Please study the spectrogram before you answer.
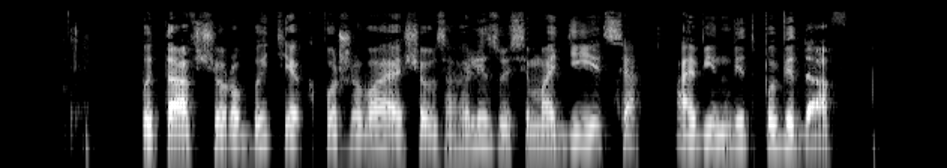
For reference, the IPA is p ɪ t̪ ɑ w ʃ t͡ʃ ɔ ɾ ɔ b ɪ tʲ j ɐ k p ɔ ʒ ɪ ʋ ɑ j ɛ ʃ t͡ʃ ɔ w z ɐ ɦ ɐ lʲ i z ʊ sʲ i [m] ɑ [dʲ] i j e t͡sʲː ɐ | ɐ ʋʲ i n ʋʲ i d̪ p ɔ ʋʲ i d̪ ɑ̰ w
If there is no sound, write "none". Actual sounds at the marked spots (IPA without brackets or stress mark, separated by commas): m, dʲ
